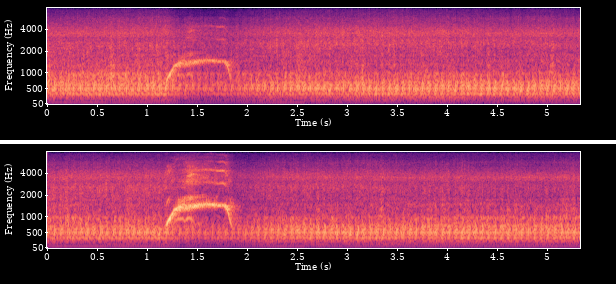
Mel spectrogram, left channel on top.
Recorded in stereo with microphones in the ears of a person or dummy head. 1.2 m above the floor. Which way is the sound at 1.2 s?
45° right (ahead or behind).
